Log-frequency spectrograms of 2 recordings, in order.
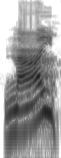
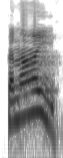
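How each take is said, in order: First: नाइफ said slowly with no k sound; silent k. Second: Knife said as कनाइफ with the k sounded; wrong spelled-out k. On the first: Teacher modelling the correct silent-k नाइफ. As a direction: stretch out नाइफ, starting straight on the n. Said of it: "नाइफ चाकू". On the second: Teacher mocking the common wrong कनाइफ. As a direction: pronounce कनाइफ with a hard k before n. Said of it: "जबकि हम लोग बोलते हैं". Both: Shown as a demonstration.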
